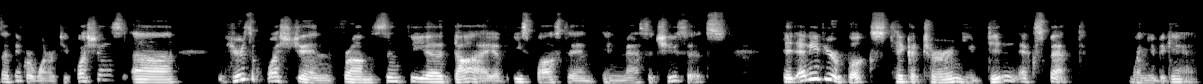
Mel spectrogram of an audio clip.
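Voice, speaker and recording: Middle-aged man, husky voice, lively intonation, reading audience questions on a video call. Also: mid-range voice, normal speed, low-quality recording. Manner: reads audience questions aloud. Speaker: moderator. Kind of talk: hosting a Q&A. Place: room with full bookshelves, indoors.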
